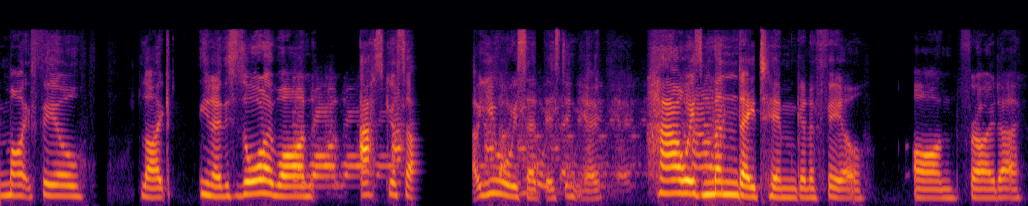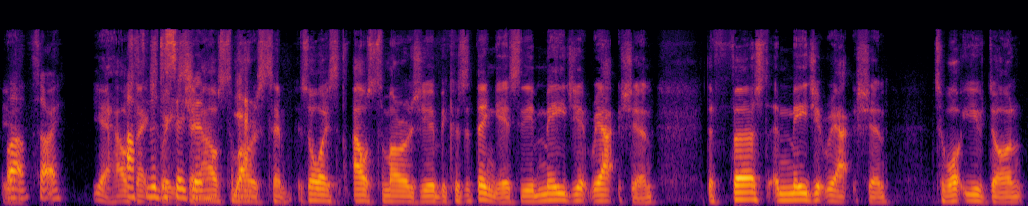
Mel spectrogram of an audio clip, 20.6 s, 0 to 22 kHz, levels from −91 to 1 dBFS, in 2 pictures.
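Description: At 0.85 s a packet arrived late and the jitter buffer ran dry for a moment. This is a short stall from a late packet. The receiver held the last sound for about 29 ms until the data turned up, then resumed where it had stopped. The same thing happens at 1.33 s, this time for about 51 ms. In both places the sound is briefly drawn out with a faint buzzy smear, and nothing is lost.

Between 0.94 and 1.09 s there is a call audio freeze, likely caused by packets being held up in transit so that the buffer emptied. The last sound carries on as a fading buzz for a few tens of milliseconds. It then drops to silence for about 100 ms before the audio picks up from the same point. A second freeze runs from 4.12 to 4.75 s. Here a fading tail gives way to roughly half a second of silence, about 490 ms, again with nothing missing.

From 2.93 to 7.32 s, feedback echo between two devices sets in. A second device in the same room is replaying the call. 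Its output leaks into the first microphone, and neither echo canceller can remove the other device's playback. Each phrase comes back about every third of a second, thinner and more ringing on each pass. The loudest repeats reach about 7 dB below the direct speech.

From 10.02 s to 20.27 s, a jitter buffer speed-up takes hold. The buffer had built up more audio than its target. To shrink the delay, the receiver cut many tiny pitch-period slices, removing about 0.7 s in total. The speech runs at about 106% of normal speed with unchanged pitch and sounds slightly rushed. Throughout the clip, the Opus call path audibly limits the top end to about 12 kHz, which fits a bitrate around 20 kbps.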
